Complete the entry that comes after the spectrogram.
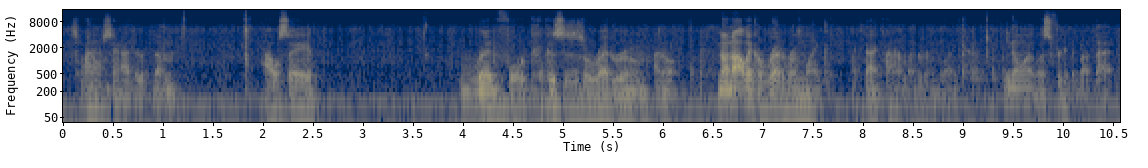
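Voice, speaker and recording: A man's voice: sits low, gravelly, a bit bright, slight background noise, rough recording. A man who works as a voice actor, hosting a casual livestream and politely answering viewer comments with self-deprecating asides.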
